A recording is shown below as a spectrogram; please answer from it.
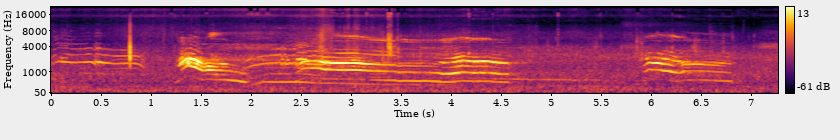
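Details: Stray cats and kittens being fed outdoors by a man, several overlapping meows with falling, drawn-out tones, some rising then sliding down, in quick succession, with steady low background rumble.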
